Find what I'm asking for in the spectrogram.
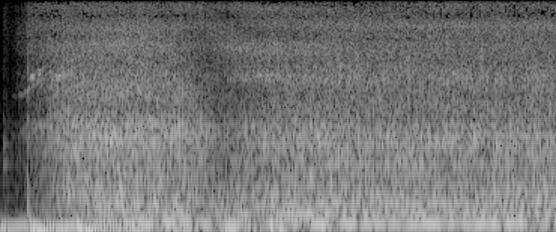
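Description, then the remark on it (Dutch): A Search and Rescue Nederland drone hovers during a search for a missing surfer's body and surfboard, its propellers giving off a loud, steady high-pitched buzz with a slight shift in pitch partway through, and no one speaks over it. “En daar hebben ze ons gevraagd van, willen jullie met de drone kijken of je wat kunt betekenen voor ons? En dat zijn we nu aan het doen.”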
